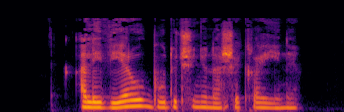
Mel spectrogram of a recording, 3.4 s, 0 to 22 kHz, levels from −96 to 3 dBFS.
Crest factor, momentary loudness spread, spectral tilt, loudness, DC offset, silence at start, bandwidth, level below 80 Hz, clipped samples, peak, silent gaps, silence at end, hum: 16 dB; 11 LU; -5.5 dB/octave; -23 LUFS; under 0.1%; 0.8 s; 11.5 kHz; -60 dBFS; under 0.1%; -8 dBFS; none; 0.5 s; none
